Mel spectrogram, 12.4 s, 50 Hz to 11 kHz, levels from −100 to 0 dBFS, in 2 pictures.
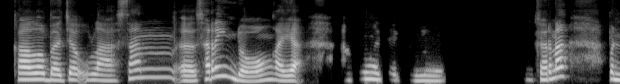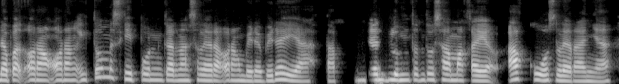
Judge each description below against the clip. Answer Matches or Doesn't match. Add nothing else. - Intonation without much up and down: Doesn't match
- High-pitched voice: Matches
